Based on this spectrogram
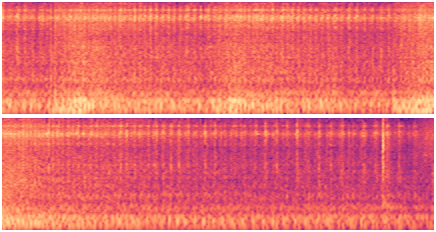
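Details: Hero Splendor Plus motorcycle idling with a fast metallic chatter from the top end: timing chain rattle, which returned even after a genuine Hero timing chain kit was fitted.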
